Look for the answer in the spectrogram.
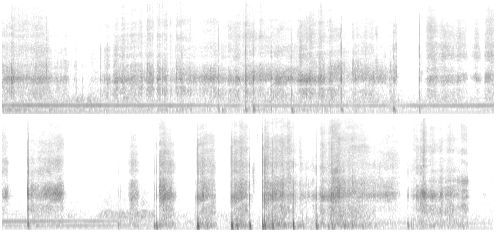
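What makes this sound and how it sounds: Fingernails scratch the card cover of a small Field Notes pocket notebook, a card cover over paper, held close to the mic. Dry, papery scraping and scratching rustles along continuously, broken by sharper bursts and brief quiet gaps. A faint steady low hum sits underneath for the first part.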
